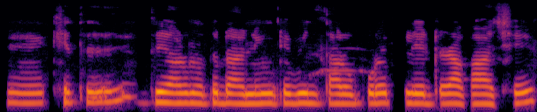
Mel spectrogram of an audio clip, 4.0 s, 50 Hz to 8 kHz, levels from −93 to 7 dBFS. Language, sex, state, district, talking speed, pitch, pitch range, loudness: Bengali, female, West Bengal, Dakshin Dinajpur, 150 wpm, 220 Hz, 210-225 Hz, -25 LUFS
